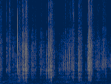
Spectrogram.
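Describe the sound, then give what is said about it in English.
Wrapping paper crinkling and tearing as a present is unwrapped, heard as a string of faint, short papery rustles and rips in uneven bursts, with no talk. “So, okay, you open your present now, and I've done a traditional Trekmate move with my present.”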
